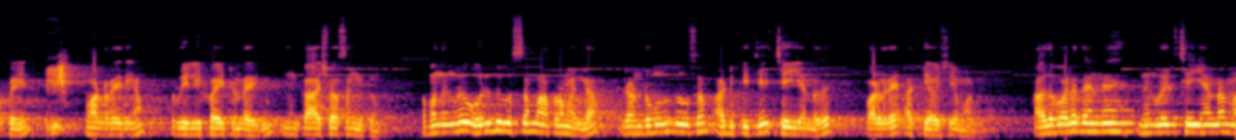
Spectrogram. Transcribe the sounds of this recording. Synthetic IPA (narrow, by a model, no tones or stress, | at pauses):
pːejinʋɐɭɐɾeɐɾijamriliːfaːjiʈːuɳɖaːjiɾikʲːumniŋːɐkːɨaːɕwaːsɐŋːit̪ːum | ɐpːoːniŋːɐɭɨo̞ɾud̪iʋɐsɐmːaːt̪rɐmɐlːɐɾe̞ɳɖɨmuːnːɨd̪iʋɐsɐmɐɽipːit͡ɕːɨt͡ɕe̞jːeːɳɖɐðɨʋɐɭɐɾe̞ʔɐt̪jaːʋɐɕjɐma̰ːɳɨ | ɐðubo̞ːle̞t̪ɐnːe̞niŋːɐɭo̞ɾut͡ɕe̞jːeːɳɖɐm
